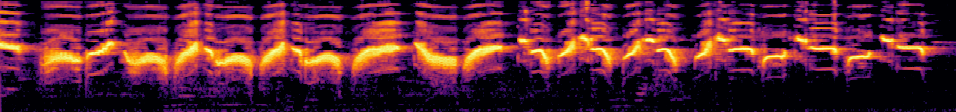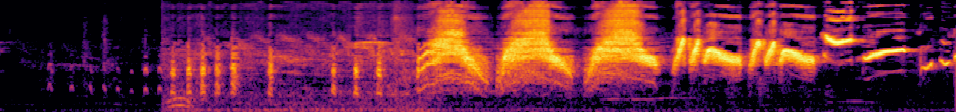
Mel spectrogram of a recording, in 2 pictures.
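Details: Chinese hwamei morning song for voice training, a long rapid sequence of repeated looping whistled notes for seven seconds, a brief silence, then harsher rattling noise and fresh bursts of bright whistles.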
